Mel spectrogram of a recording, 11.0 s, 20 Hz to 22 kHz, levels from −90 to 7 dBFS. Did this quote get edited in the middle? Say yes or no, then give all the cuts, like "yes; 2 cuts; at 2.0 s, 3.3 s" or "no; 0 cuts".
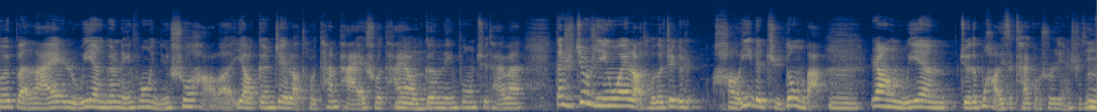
no; 0 cuts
